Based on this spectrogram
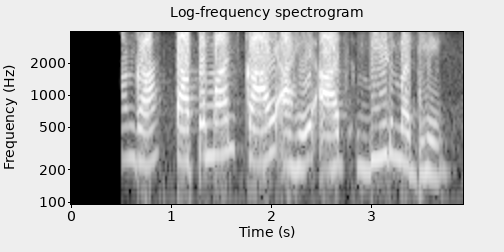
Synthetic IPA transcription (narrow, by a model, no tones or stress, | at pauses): aŋɡat̪apmankajaɦeʔad͡zbiːɽməd̪ʱje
